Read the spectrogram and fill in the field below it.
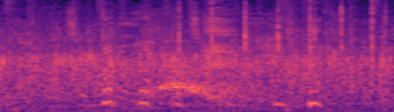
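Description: An audience claps steadily for a couple of seconds, a dense, even patter of many hands with a few sharper claps standing out, and faint voices murmuring underneath.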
